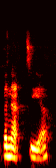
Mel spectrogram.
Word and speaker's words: Venezia: I think it's Shannon Venezia. Is that correct? With a hard TZ, Venezia.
